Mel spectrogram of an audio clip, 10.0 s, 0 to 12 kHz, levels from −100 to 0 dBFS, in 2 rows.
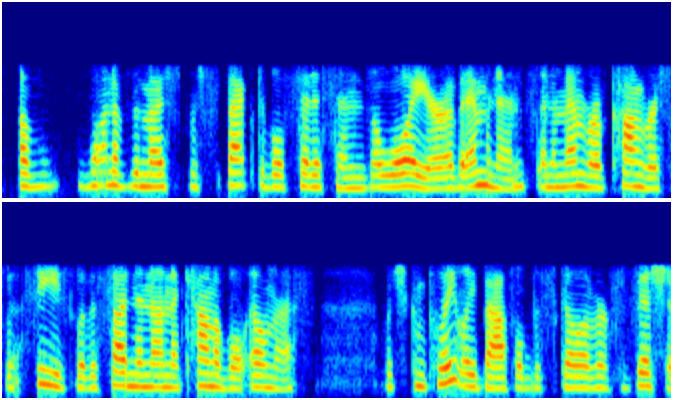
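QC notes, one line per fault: throughout: G.729 codec. The speech has been squeezed through an 8 kbit/s coder that keeps only a vocal tract filter, a pitch predictor and a handful of pulses per frame, so the timbre is plainly rough and slightly synthetic. The line is confined to roughly 150 Hz to 3.7 kHz, which removes low body and all sibilant air above it. Consonants lose crispness and any background content warbles instead of sounding like steady noise.
0.71 to 0.83 s, 5.10 to 5.19 s, 6.83 to 6.86 s: VoIP packet loss concealed by the speech codec. At each point the decoder lost packets and filled the gap by repeating its last pitch and filter with falling gain, giving a brief stretch of the preceding sound that fades as a buzzy tone or coloured noise. The worst is at 5.1 s, where about 60 ms of audio is missing, scattered over 80 ms with a longest run of 50 ms. The loss near 0.7 s amounts to about 20 ms. 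The loss at 6.8 s is a single dropout of about 10 ms. Because each frame is predicted from the one before, the speech stays thin and distorted for a short while after each gap before it settles.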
